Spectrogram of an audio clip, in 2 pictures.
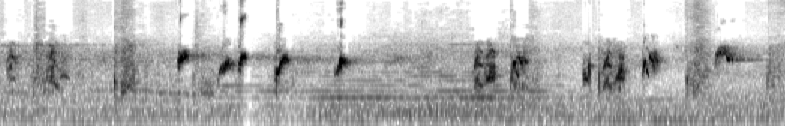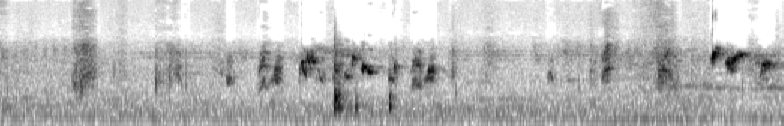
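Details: Red-whiskered bulbul singing: bright, short whistled and chirping phrases in quick bursts, some notes sliding up and down, with pauses between phrases over a low steady background hum.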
